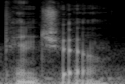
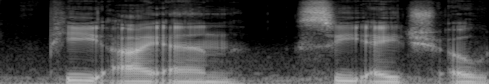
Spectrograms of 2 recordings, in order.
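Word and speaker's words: Pinchot: it's yeah it's spelled p i n c h o t and it sounds like they're saying the pinch part but then finishing it with o so pincho you think some new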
